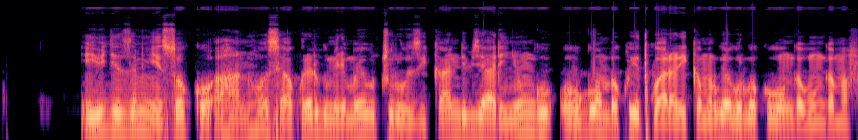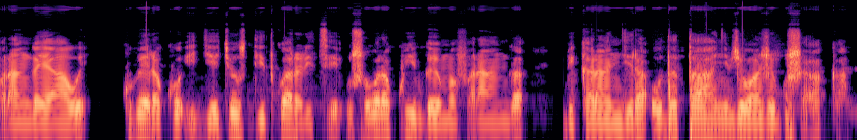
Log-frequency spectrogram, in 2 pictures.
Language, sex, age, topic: Kinyarwanda, male, 18-24, finance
